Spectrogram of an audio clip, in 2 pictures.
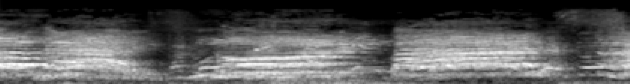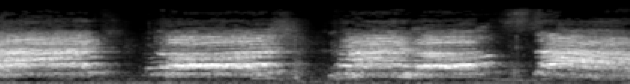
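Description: A group of children singing together in unison, in short phrases of about a second each with brief breaks between them.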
